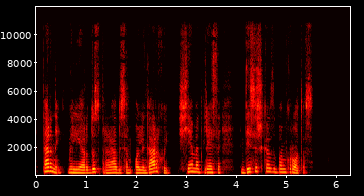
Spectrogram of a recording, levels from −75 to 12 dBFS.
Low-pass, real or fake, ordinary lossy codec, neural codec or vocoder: 10.8 kHz; real; AAC, 48 kbps; none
